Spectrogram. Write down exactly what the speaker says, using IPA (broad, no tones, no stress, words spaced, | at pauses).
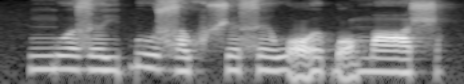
ŋ͡muə̯zejɓu zɑxʷʃesewɔ̰ə̯ ɓɔ̰mɑʃ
